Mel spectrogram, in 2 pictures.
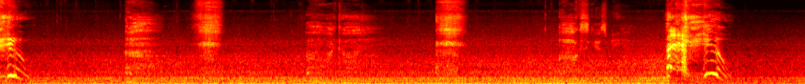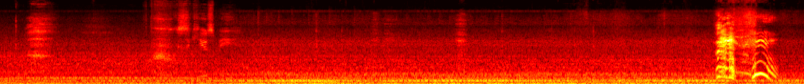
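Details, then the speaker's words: Two sharp sneezes over steady car engine rumble, with quieter breathy sounds between, from a woman with March allergy sneezing that strikes especially in the car; repeated sneezing from allergic rhinitis. "Oh, God, these sneezes are huge."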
